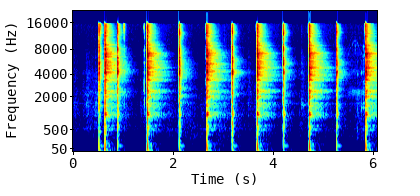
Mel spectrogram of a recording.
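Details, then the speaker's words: John Deere 1640 MFWD front-wheel-assist clutch pack solenoid valve, removed and bench-tested with 18 V battery across the two opposite terminals: crisp solid clonk each time power is applied as the valve shifts; solenoid working. "and we can actually hear it moving so we know that that's working"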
